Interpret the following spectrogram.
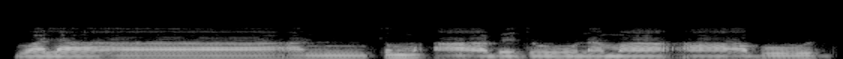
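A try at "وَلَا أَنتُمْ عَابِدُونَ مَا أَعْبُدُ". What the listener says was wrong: ఇక్కడ 4-5 హరకాతులు దీర్ఘం తీస్తే మంచిది. 2 తీసినా పర్లేదు. మీరు చదివింది తప్పు కాదు.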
